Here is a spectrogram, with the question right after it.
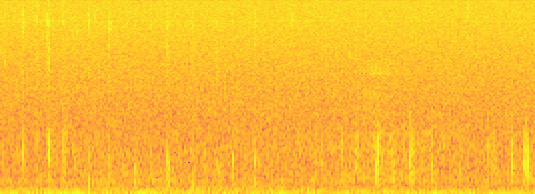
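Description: Fingernails scratch and tap the brown waffle rubber outsole of a red sneaker up close, giving a quiet, steady run of soft, dull clicks and scraping patter. The sound is mostly low and muffled, with brief brighter ticks scattered throughout.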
